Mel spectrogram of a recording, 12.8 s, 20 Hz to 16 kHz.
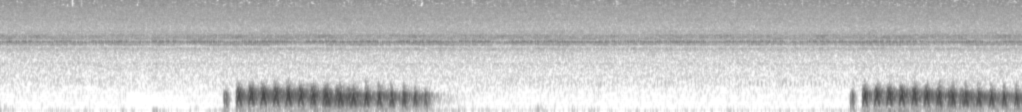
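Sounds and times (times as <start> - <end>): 
faint high hiss: 0.0 - 12.7
spectacled owl giving low throbbing hoots in the Neotropics: 2.8 - 5.5, 10.6 - 12.7.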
